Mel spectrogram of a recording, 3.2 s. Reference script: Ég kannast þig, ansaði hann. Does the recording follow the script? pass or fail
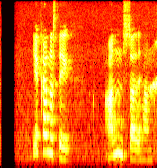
pass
